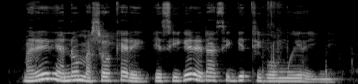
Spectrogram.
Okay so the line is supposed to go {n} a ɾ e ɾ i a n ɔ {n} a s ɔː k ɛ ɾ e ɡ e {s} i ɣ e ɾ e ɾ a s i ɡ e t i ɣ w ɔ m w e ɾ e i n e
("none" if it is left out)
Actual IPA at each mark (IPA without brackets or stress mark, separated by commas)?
m, m, s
